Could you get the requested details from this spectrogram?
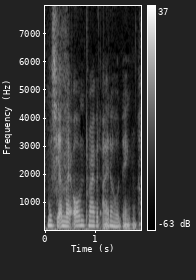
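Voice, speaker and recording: Woman on a podcast, lowish voice, joking around and chiming in a lot. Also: gravelly, a little mellow. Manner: joking, chatty, quick interjections. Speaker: podcast co-host. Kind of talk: casual chat.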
